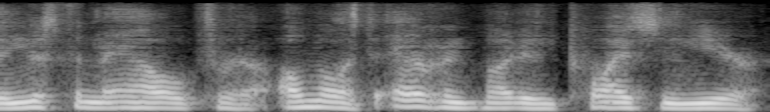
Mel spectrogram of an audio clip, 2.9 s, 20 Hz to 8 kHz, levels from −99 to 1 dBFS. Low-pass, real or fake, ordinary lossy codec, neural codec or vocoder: 7.2 kHz; fake; AAC, 32 kbps; codec, 16 kHz, 0.5 kbps, FreqCodec, larger model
